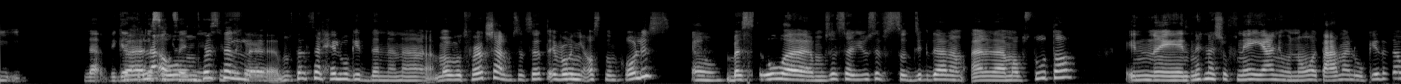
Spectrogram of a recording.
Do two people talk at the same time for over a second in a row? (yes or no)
yes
